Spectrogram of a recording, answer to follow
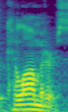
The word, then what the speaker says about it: kilometer: gigabyte megabyte kilogram kilometer but also kilometers so kilometer which is a greek pattern kilometer the word became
